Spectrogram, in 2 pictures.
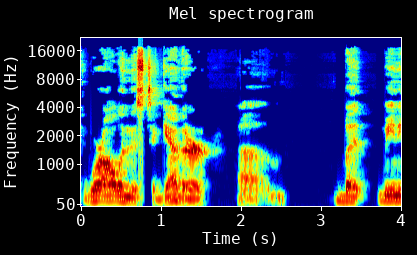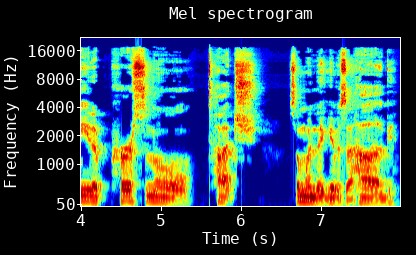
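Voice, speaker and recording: A man guest on a podcast, talking in a halting way with many fillers and restarts. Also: on the low side, sharp tone, poor audio. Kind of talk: casual chat.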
